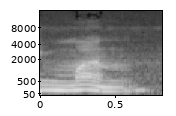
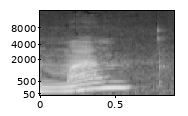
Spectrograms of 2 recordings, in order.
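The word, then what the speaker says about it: من: ada bacaan di sini Man ada nun sukun Man nah Mudia bertemu dengan alif atau Hamzah ya jadi dibuat sejelas itu man bukan Mang bukan May bukan Mall tapi jadinya Man jelas Man aamana nah disitu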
